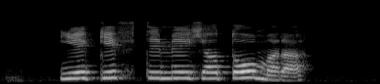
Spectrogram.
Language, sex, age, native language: Icelandic, male, 9, Icelandic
